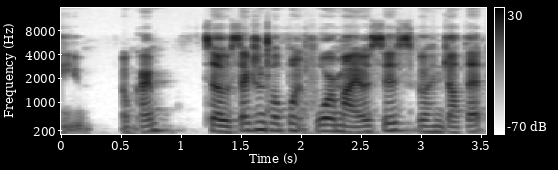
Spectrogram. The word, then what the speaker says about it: meiosis: There is no one right way to say it. I learned it meiosis, and so that's the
